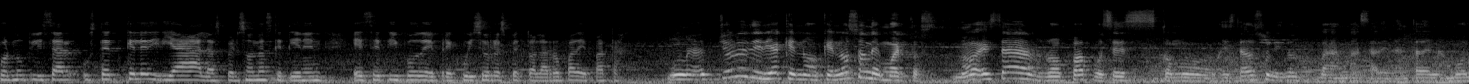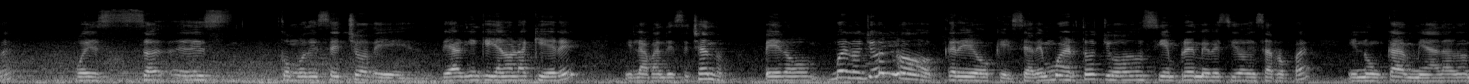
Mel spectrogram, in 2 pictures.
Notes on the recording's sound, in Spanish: nos vamos al Cine Lido en la Condesa, donde está por empezar el festival ReelAbilities México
